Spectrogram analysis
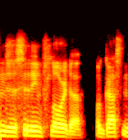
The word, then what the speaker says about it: Augustine: Augustine is a city in Florida. Augustine is a saint of the church.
